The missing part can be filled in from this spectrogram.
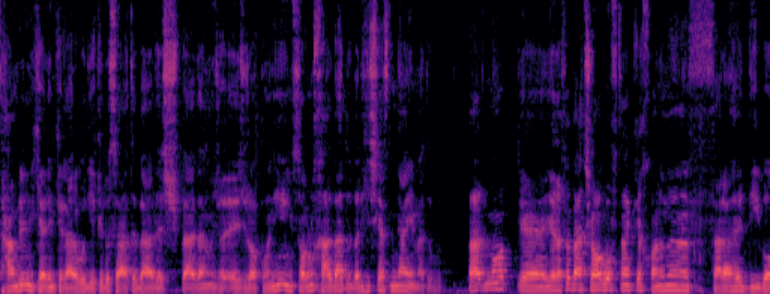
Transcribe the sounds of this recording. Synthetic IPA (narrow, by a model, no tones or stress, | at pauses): t̪ʰæmɾiːnmiːcʰæɾd̪iːmcʰeɣæɾɒbud̪jecʰid̪osɒːæt̪ʰebæd̪eʃb̥æd̪ænund͡ʒɒːʔe̞d͡ʒɾɒːkʰo̞niːnsɒːlunxælvæt̪̚buːd̪væliːɦiːt͡ʃcæsnæjɔmæ̰d̪ḛbṵːd̪̥ | b̥æːd̪mɒːjed̪æfebæt̪t͡ʃʰːehɒːɡo̞ft̪æn̥cʰe̞xɒːnumefæɾæɦed̪iːbɒː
